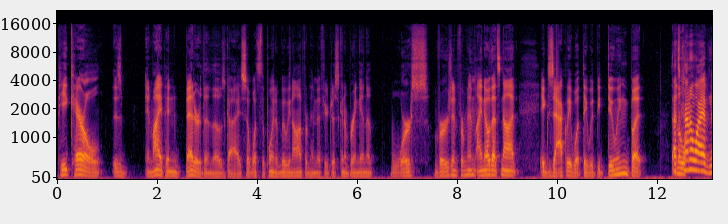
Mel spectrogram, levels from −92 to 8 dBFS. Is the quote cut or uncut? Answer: uncut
